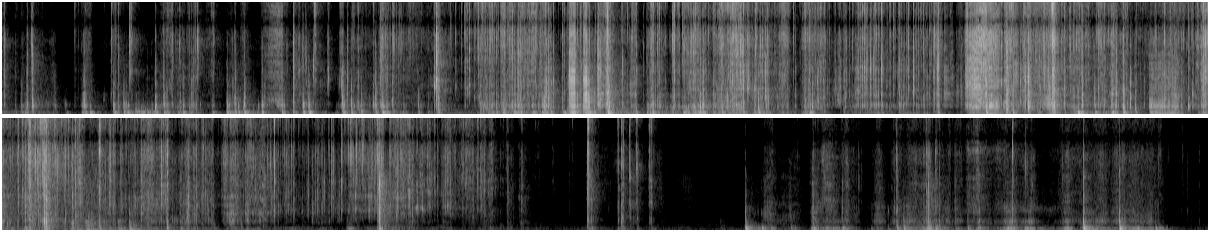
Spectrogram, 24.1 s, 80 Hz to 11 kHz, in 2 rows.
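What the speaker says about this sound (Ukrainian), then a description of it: "зняти цю захисну фольгу" Protective foil being peeled and crinkled off the lid of a ColorWay CW-1071 screen-wipe container, a close, continuous rustling and crackling with a few sharper snaps and brief pauses near the end.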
